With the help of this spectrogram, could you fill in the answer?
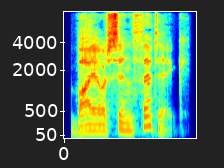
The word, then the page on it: biosynthetic: British English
